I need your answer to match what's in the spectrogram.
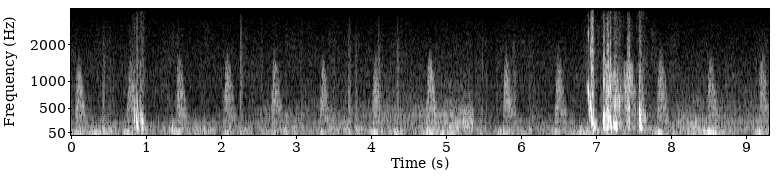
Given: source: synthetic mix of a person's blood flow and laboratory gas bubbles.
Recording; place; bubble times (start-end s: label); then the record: Doppler ultrasound of blood flow; subclavian vein
0.82-1.01 s: bubbles
6.87-7.03 s: bubbles
7.06-7.71 s: bubbles
From the record:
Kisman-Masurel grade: 223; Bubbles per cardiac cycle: several, 3 to 8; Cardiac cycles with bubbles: 10 to 50%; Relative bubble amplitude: loud (0.450 to 0.775); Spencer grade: 2 (many but less than half of the cardiac periods contain bubble signals, singularly or in groups); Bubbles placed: anywhere in the cardiac cycle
